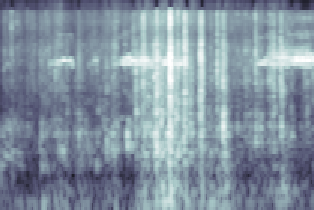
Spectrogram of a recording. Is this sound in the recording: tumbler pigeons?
yes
